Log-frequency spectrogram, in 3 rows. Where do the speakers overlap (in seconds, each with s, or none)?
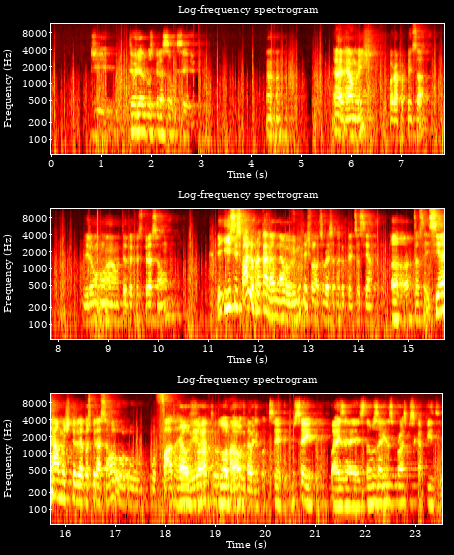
18.3 s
